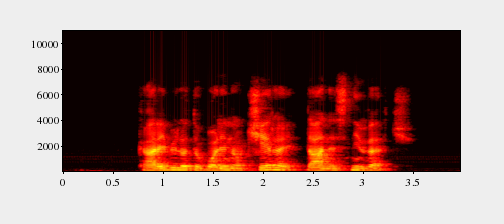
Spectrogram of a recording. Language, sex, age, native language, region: Slovenian, male, 18-29, Slovenian, Gorenjska region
